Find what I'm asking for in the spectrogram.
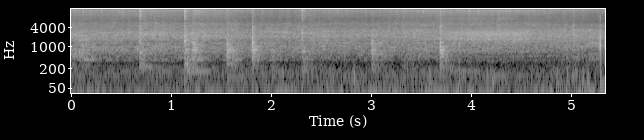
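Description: Onions stirred with ginger-garlic paste in a frying pan give a steady bright sizzle, broken by regular light clinks and scrapes of a spoon against the pan.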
